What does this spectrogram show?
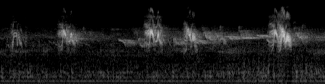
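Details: Begging house sparrow fledglings during feeding in chilly rural central France on 15 June 2020: loud clustered chirps, three quick ones then a final strong doubled note, with a thin whistle between.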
